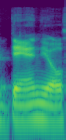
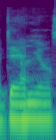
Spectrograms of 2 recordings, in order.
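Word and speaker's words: Daniell: e i e l almost looks like a Daniel cell yeah like a Daniel cell Daniel cell so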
